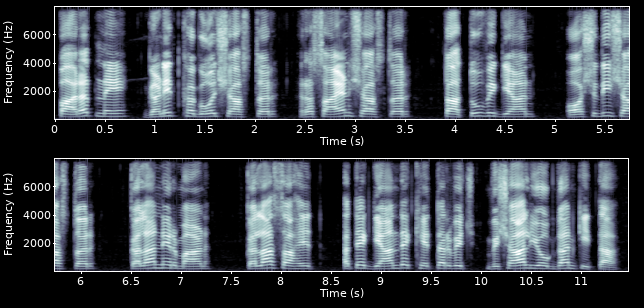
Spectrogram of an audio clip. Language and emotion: Punjabi, neutral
